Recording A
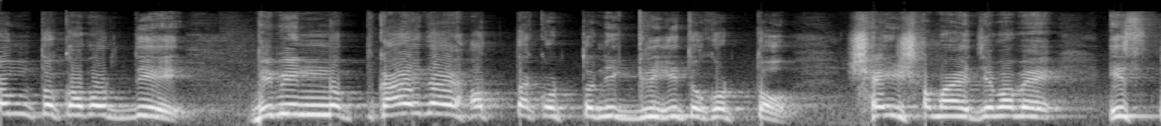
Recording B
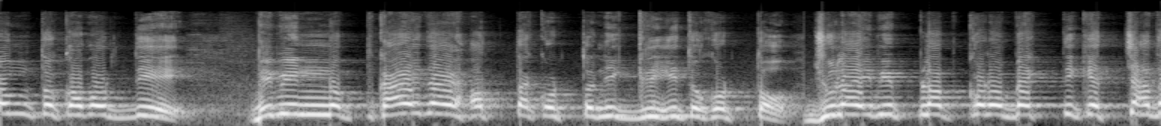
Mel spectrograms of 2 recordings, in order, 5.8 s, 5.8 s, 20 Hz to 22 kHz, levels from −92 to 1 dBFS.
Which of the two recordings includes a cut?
B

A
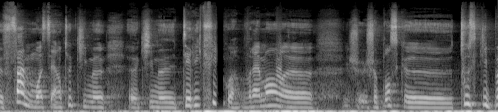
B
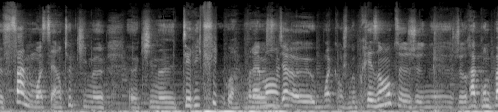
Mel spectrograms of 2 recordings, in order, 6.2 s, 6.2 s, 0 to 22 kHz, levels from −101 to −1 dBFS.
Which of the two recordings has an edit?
B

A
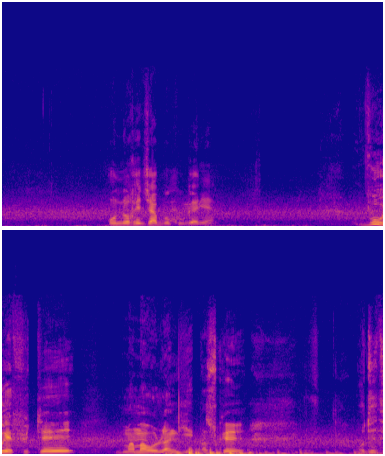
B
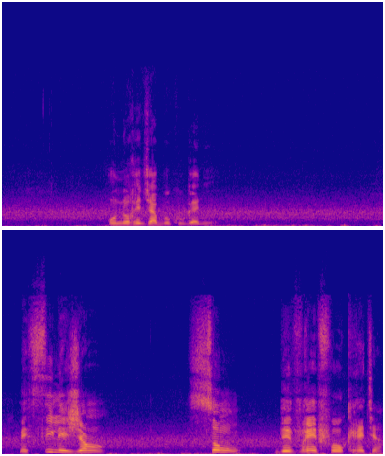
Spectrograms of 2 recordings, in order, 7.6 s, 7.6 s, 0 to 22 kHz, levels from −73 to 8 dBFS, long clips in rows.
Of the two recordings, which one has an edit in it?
A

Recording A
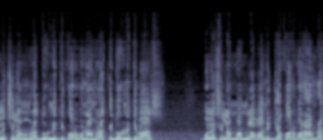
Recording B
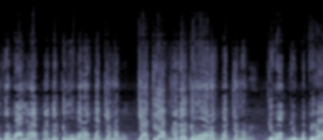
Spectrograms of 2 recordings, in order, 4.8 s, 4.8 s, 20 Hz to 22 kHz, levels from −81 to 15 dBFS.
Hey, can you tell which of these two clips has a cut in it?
B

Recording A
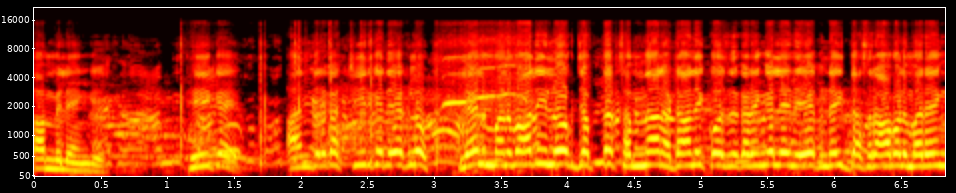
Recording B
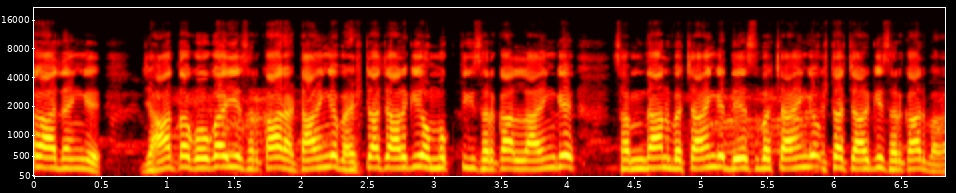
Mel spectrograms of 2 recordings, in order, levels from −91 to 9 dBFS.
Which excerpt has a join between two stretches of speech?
B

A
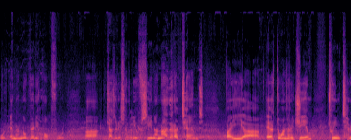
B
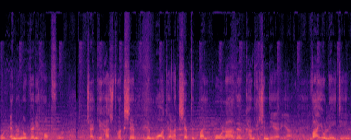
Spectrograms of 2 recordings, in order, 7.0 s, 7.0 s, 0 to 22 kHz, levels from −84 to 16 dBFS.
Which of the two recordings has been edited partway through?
B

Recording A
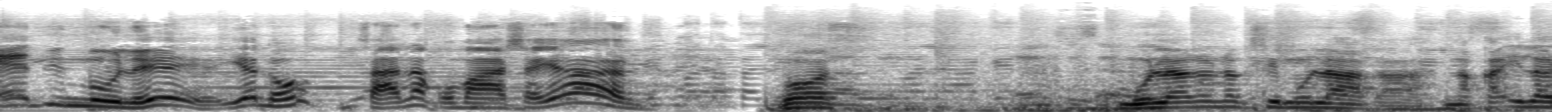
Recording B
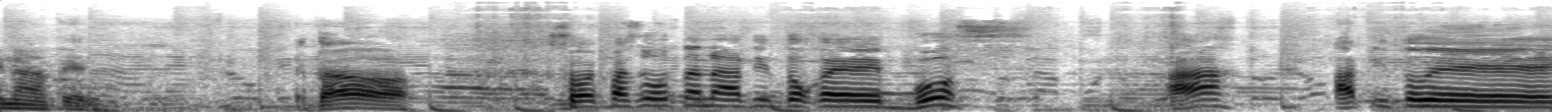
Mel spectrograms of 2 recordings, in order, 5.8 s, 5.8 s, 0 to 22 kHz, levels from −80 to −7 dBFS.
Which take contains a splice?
A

